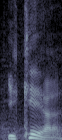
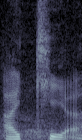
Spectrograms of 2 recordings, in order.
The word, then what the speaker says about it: IKEA: of Stockholm in Japan we also pronounce it EA just like the sweds I don't understand why Americans pronounce it Ikea it makes no sense to me okay I'm guilty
